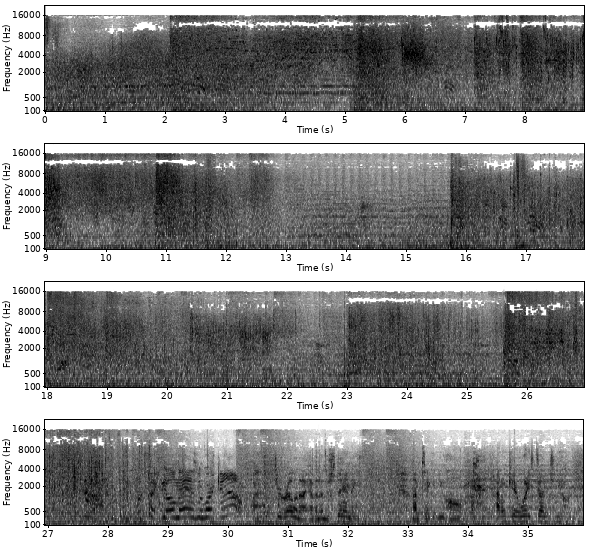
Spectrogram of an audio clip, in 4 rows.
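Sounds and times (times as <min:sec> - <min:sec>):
dramatic action music: 0:00.0 - 0:35.9.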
